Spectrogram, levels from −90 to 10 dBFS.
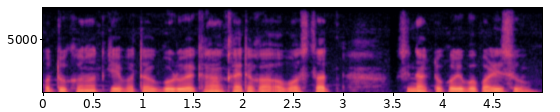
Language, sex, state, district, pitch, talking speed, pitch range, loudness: Assamese, male, Assam, Sonitpur, 90 Hz, 120 wpm, 90-95 Hz, -19 LUFS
